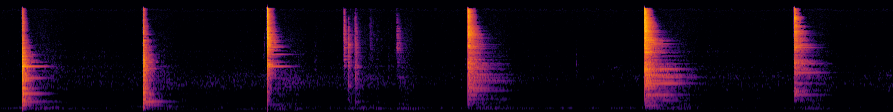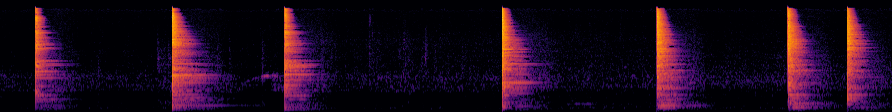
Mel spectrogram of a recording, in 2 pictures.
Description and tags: clang metal (hit)
Various metal hits, (clang) with an aluminium strip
